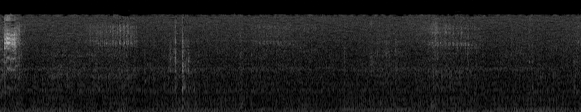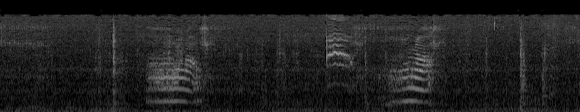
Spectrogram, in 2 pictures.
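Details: Traditional Siamese kittens wrestling; two drawn-out, wavering meows with rich harmonics stand out over a steady, noisy background, one about halfway through and another near the end.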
